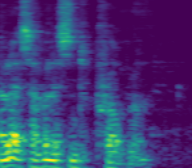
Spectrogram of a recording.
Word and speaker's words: problem: But remember what we say about how we need to push down on the penultimate syllable and we need to say the air as in elephant and roll the R.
